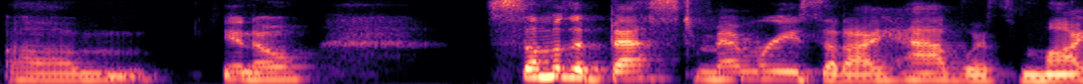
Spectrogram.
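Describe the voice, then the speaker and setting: An unremarkable speaking voice is heard here. The intonation stays fairly even. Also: woman. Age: 60s. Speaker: pageant organization president. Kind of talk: interview.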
